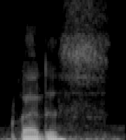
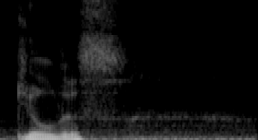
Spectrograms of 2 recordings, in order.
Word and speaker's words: Gildas: Once the rubble is cleared, we will hoist Gladys down into the chamber. He may begin to translate the ancient texts. Is it meant to be Gildas? I'm saying it wrong.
